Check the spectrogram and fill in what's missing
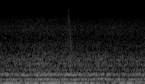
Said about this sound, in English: Want me to kill those bees?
